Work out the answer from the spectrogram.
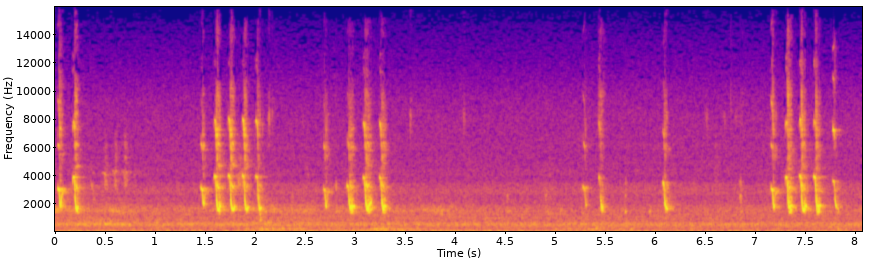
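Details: American goldfinch feeding on 30 July 2011, adult supplying food while young beg; bursts of three to five squeaky chirps separated by pauses, with a few single notes in between.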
